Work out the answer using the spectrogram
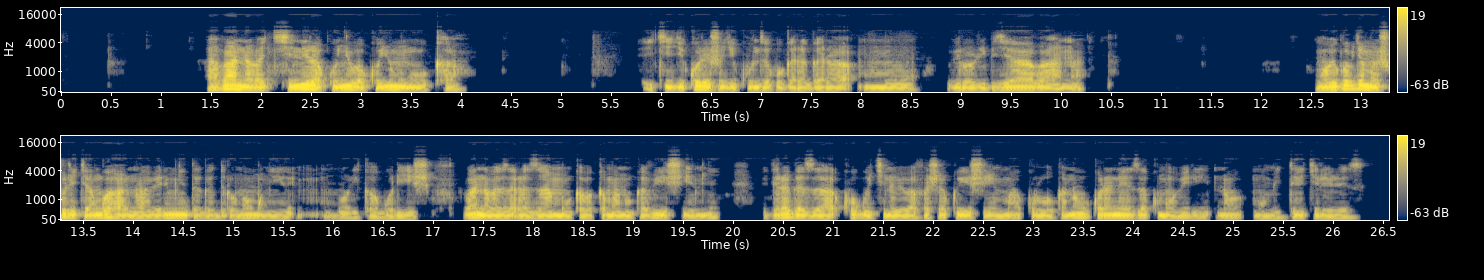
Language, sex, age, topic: Kinyarwanda, male, 18-24, education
